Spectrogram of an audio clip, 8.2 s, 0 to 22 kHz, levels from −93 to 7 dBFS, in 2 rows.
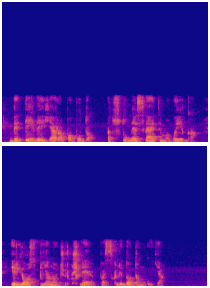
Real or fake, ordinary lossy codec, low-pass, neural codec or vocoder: real; MP3, 64 kbps; 7.2 kHz; none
